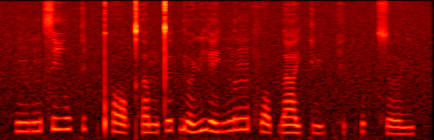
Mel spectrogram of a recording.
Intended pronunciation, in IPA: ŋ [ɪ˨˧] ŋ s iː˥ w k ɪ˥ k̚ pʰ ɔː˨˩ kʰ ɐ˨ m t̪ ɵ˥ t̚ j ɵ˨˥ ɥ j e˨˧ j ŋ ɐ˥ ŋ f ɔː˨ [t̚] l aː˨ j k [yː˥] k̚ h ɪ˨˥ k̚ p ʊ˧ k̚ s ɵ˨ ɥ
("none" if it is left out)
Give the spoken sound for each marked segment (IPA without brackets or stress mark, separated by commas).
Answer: ɪ˨˧, p̚, yː˨˥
